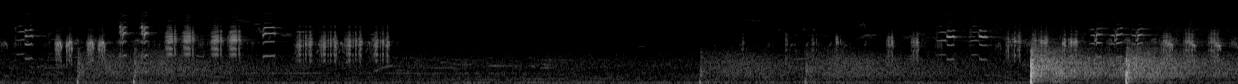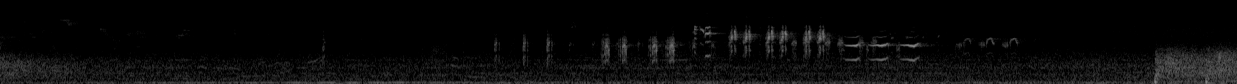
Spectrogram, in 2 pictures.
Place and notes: aleja Spacerowa, Siemianowice Śląskie - Great reed warbler
listening to a Great reed warbler at a patch of dense reed
(Sony PCM D50)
